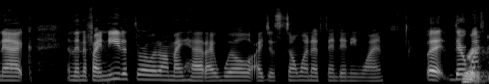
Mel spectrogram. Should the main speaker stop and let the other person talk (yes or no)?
no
